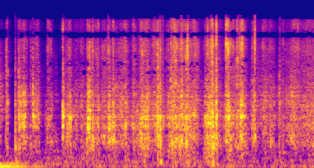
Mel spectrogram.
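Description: A cream foam bath loofah with a rope loop is squeezed in both hands and scratched with long nails. It makes a dry, crackling, scratchy rustle in a series of short bursts, bright and midrange with almost no low end.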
